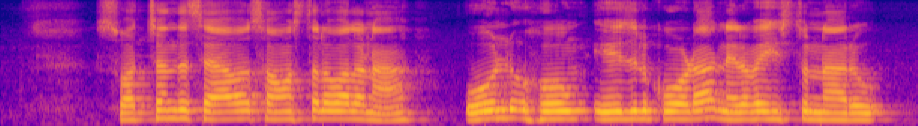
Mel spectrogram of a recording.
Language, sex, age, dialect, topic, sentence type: Telugu, male, 60-100, Utterandhra, banking, statement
